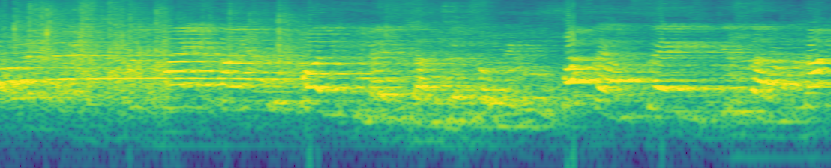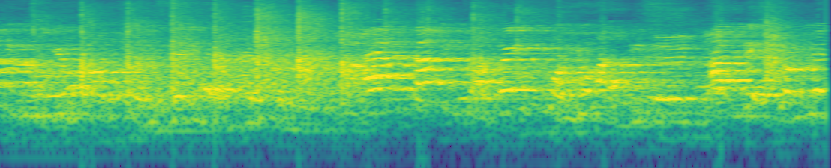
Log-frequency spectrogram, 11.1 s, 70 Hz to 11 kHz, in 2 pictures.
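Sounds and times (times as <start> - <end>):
woman's amplified speech: 1.1 - 11.0.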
